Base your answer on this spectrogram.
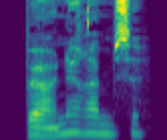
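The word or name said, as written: BØRNEREMSE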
